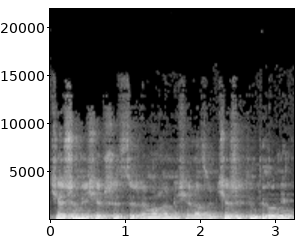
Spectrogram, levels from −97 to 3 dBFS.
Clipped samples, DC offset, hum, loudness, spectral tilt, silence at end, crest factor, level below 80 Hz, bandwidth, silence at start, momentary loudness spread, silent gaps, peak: under 0.1%; under 0.1%; none; -12 LUFS; -7 dB/octave; 0 s; 10 dB; -54 dBFS; 12.5 kHz; 0.05 s; 5 LU; none; 0 dBFS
